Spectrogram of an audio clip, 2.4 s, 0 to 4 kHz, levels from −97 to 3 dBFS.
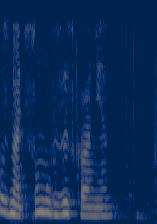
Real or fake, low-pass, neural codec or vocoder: fake; 3.6 kHz; autoencoder, 48 kHz, 128 numbers a frame, DAC-VAE, trained on Japanese speech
